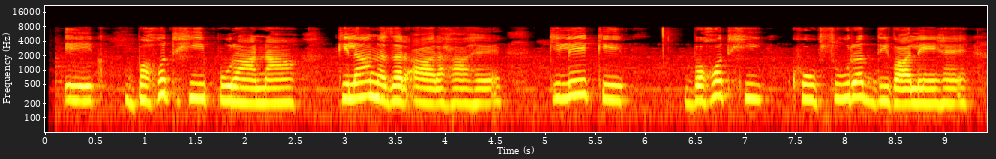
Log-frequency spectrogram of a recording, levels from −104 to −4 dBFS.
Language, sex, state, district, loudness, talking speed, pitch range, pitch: Hindi, female, Rajasthan, Churu, -24 LUFS, 100 wpm, 210-260 Hz, 235 Hz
